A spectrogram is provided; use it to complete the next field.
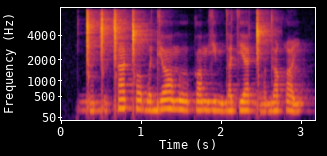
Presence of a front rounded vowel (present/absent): absent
